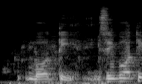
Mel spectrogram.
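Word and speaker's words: Djibouti: तो जिबौती के, जिबौती पढ़ा जाता है इसको, डी इसमें साइलेंट रहता है।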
